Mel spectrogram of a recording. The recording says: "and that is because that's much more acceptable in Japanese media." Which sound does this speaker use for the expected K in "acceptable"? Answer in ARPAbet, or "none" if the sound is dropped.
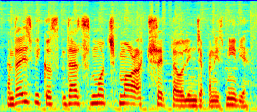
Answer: K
